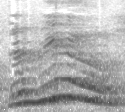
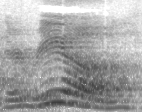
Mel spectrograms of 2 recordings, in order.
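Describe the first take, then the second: First: Squeaky high repeat of the words; excited. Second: Said in the usual way. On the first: Shown as a demonstration. Showing off fresh strawberries, high and excited. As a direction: pitch it way up in delight.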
